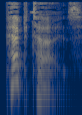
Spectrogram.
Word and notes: peptize: British English

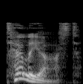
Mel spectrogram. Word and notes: teleost: British English

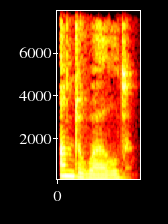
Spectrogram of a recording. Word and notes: underworld: British English

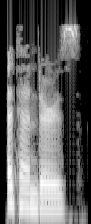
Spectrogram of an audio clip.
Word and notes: attenders: British English

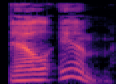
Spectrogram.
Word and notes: lm: British English

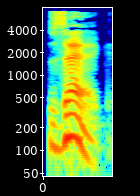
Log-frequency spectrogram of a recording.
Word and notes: zag: British English

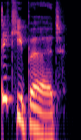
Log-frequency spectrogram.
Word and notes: dicky-bird: British English

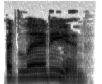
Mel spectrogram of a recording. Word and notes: atlantean: British English

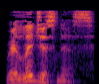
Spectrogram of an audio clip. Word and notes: religiousness: British English

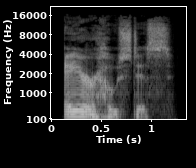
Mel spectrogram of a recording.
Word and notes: air-hostess: American English

